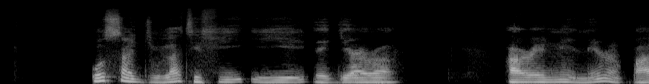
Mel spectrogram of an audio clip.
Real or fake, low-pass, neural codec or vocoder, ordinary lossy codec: fake; 14.4 kHz; codec, 44.1 kHz, 2.6 kbps, DAC; AAC, 48 kbps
